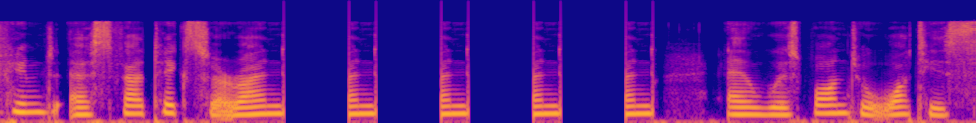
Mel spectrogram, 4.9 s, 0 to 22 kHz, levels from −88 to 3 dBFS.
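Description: A speech clip with stutter with silent gaps from 1.43 to 3.27 s: a 135 ms burst of sound plays, then about 327 ms of dead silence, repeating four times on a steady 461 ms cycle. This likely comes from a stalled player or stream replaying its last fragment at each retry and then running dry. The sound that belonged in those gaps is lost. On a waveform the bursts look identical. On a spectrogram, copies of the same pattern sit between fully blank columns.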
